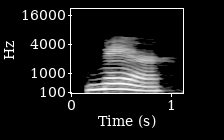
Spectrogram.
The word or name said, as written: nair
